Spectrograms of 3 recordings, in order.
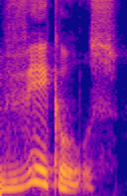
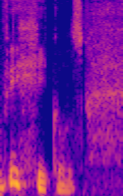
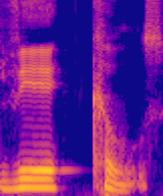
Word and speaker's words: vehicles: I think you mean vehicles vehicles although I've heard some Indian students say ve ve or vehicles but in British English we don't pronounce the h just vehicles vehicles yes outdated Technologies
